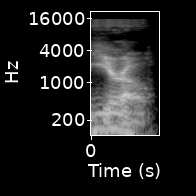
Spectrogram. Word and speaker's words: gyro: mean a gyro joe it is pronounced gyro gyro spells gyro bob i don't care what mammal talk you speak that's that's gyro anyway however you pronounce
